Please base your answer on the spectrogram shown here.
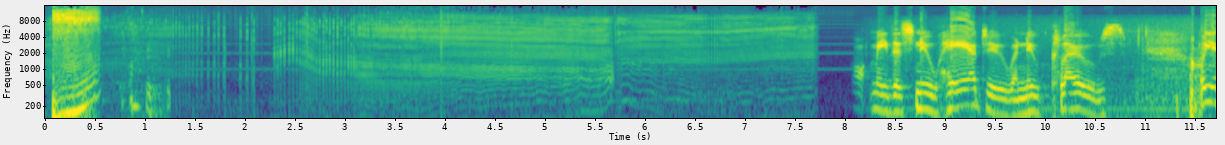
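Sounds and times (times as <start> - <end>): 
loud sputtering fart: 0.0 - 7.7
speech: 1.0 - 1.3, 8.2 - 11.7.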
